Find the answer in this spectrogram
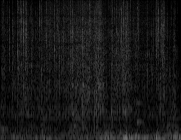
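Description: Clear plastic bag crinkling as a hand rummages in it for loose plastic toy-track pieces, a continuous crackly rustle.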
